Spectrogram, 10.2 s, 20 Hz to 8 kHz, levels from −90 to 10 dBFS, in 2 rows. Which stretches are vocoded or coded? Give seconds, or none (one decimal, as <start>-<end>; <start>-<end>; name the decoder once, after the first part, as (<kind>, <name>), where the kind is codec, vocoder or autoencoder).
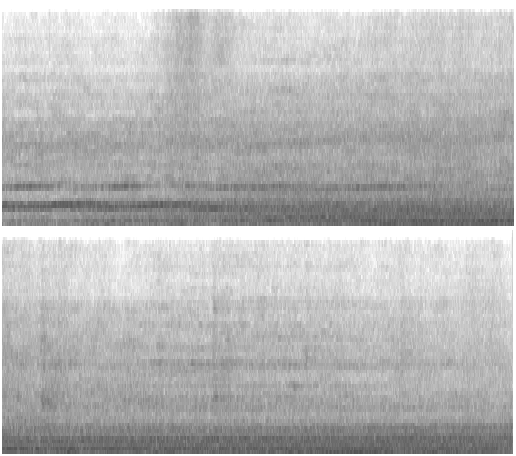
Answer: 0.0-2.3 (codec, DAC); 3.4-6.5; 9.0-10.2

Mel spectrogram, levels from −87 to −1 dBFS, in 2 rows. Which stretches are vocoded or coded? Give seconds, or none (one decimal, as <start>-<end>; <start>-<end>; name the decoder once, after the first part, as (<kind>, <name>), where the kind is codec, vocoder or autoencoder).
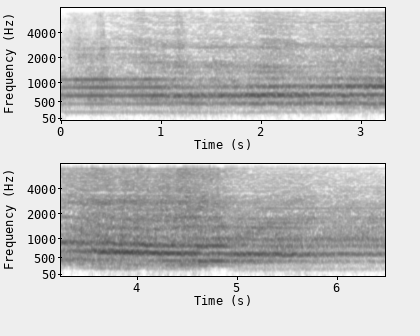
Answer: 1.0-6.5 (vocoder, Vocos)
